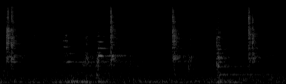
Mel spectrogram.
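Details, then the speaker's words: Sturmey Archer 3-speed drum-brake hub rebuilt with bearing grease and gearbox oil, wheel spun after installation: light irregular ticks as some spokes hit the brake reaction arm; owner suspects the new cone sits slightly lower. "so everything has been installed but when i spin the wheel for some reason some of the spokes are hitting the brake reaction arm"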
